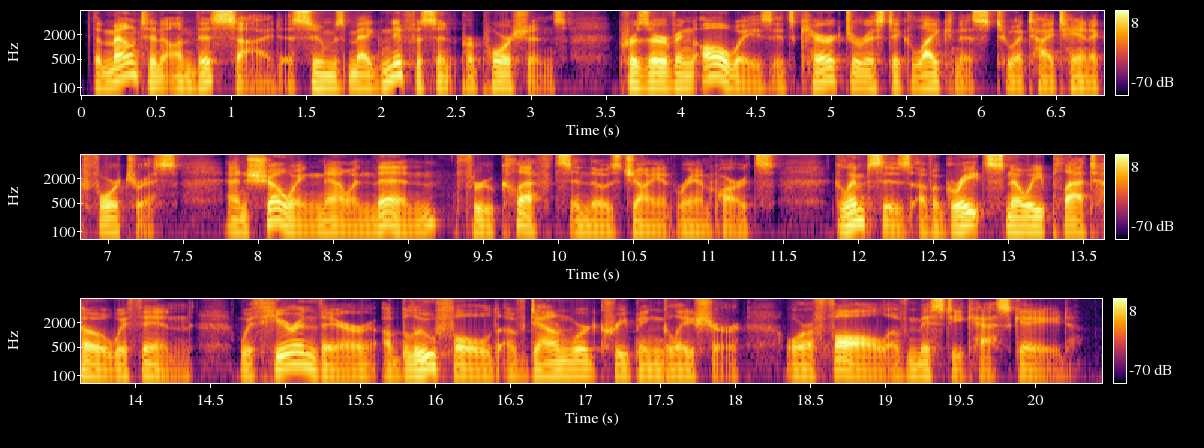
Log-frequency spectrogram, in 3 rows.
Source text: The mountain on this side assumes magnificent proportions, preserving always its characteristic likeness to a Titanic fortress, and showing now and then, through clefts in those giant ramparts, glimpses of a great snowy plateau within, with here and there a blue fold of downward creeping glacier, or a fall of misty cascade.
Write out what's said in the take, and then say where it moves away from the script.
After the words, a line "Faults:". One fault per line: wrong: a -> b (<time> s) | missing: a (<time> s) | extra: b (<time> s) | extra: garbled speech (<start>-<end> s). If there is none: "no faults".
The mountain on this side assumes magnificent proportions, preserving always its characteristic likeness to a Titanic fortress, and showing now and then, through clefts in those giant ramparts, glimpses of a great snowy plateau within, with here and there a blue fold of downward creeping glacier, or a fall of misty cascade.
Faults:
no faults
